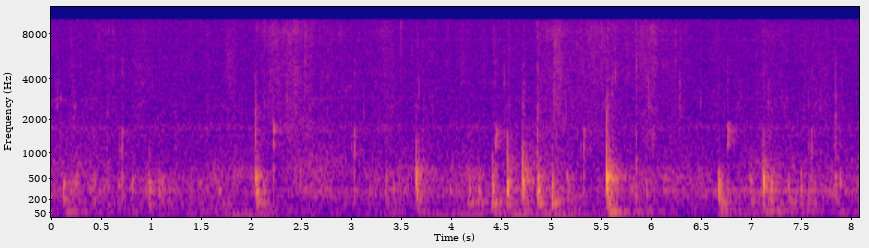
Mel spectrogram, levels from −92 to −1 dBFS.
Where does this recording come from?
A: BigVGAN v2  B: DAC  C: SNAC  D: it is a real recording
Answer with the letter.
D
